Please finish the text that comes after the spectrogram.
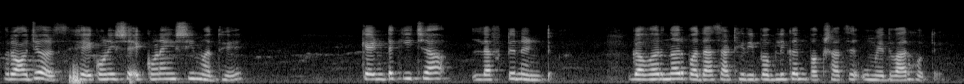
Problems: none marked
